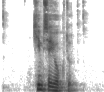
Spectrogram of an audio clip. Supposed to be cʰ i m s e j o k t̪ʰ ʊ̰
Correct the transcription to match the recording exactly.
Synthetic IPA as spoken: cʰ i m s ɛ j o k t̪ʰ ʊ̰

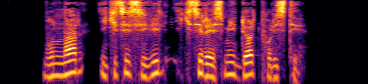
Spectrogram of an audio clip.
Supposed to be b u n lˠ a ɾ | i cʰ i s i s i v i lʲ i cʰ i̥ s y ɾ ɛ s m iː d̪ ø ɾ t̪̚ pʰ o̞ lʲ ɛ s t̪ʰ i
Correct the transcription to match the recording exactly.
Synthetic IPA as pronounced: b u n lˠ a ɾ | i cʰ i s i s i v i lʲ i cʰ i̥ s i ɾ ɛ s m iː d̪ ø ɾ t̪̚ pʰ o̞ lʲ i s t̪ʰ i

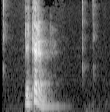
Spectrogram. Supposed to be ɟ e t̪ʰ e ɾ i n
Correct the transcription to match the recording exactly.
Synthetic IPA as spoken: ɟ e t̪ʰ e ɾ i n

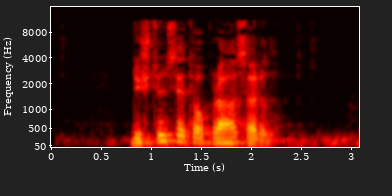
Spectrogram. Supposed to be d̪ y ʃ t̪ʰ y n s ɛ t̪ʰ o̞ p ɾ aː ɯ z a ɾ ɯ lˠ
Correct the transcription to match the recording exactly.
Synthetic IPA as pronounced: d̪ y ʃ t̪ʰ y n s ɛ t̪ʰ o̞ p ɾ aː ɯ s a ɾ ɯ lˠ

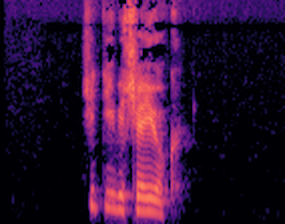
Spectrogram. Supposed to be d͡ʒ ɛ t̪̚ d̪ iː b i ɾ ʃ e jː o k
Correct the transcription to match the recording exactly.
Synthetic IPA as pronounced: d͡ʒ i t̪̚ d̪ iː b i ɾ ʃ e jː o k

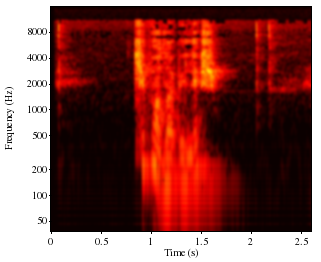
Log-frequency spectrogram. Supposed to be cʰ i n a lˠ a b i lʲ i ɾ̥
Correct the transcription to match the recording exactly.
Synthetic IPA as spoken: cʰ i m a lˠ a b i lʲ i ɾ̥

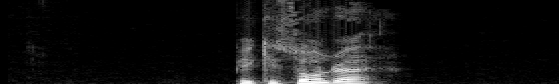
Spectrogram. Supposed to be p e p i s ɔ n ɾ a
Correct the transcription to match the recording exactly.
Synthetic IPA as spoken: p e k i s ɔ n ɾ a

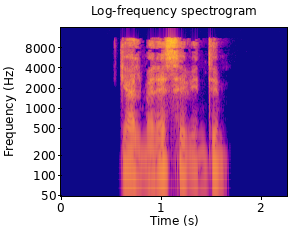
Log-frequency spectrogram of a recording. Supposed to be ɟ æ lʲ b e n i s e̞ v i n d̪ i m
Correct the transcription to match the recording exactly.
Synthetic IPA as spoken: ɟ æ lʲ m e n ɛ s e̞ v i n d̪ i m

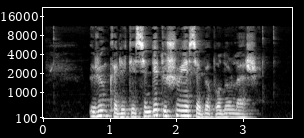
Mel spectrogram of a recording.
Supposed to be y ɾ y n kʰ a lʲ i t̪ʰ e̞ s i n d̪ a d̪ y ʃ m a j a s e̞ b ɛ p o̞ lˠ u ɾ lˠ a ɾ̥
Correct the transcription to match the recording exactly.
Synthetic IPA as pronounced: y ɾ y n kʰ a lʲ i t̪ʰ e̞ s i n d̪ ɛ d̪ y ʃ m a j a s e̞ b ɛ p o̞ lˠ u ɾ lˠ a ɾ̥

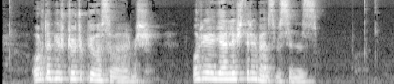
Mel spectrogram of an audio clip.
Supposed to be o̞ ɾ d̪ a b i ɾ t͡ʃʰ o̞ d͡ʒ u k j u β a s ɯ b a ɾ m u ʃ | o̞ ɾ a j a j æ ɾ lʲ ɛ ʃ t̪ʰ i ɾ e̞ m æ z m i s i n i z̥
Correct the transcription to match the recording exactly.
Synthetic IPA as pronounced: o̞ ɾ d̪ a b i ɾ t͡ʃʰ o̞ d͡ʒ u k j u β a s ɯ v a ɾ m ɯ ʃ | o̞ ɾ a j a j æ ɾ lʲ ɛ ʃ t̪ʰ i ɾ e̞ m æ z m i s i n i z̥

